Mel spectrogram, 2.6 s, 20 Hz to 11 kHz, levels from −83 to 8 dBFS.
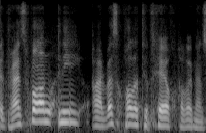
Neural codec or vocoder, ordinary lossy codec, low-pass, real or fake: codec, 16 kHz in and 24 kHz out, 0.4 kbps, LongCat-Audio-Codec, four codebook decoder; Opus, 24 kbps; 9.9 kHz; fake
